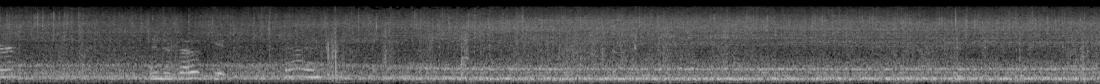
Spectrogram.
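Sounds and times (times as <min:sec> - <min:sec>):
food sizzling on griddle: 0:00.0 - 0:11.0
steady low hum: 0:00.0 - 0:11.0.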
